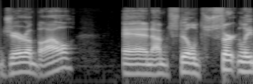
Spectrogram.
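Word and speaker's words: Jerubbaal: me pause really quick a lot of times we might pronounce that name jerub jeruel uh it's probably more like jobal and I'm still certainly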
